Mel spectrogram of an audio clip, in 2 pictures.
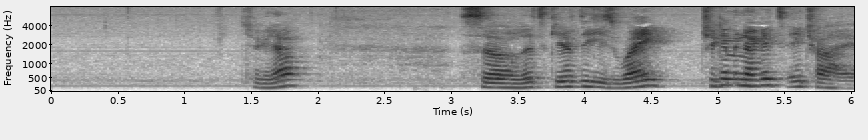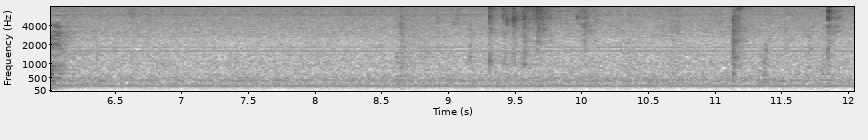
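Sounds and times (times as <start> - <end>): low electrical hum: 0.0 - 12.0
crisp chewing clicks: 9.2 - 10.2.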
